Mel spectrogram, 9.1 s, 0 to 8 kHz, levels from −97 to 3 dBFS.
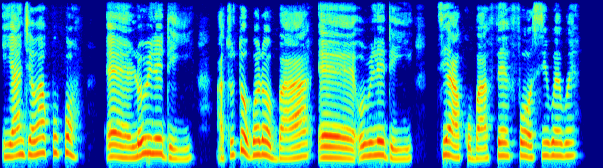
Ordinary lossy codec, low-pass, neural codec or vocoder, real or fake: none; none; none; real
